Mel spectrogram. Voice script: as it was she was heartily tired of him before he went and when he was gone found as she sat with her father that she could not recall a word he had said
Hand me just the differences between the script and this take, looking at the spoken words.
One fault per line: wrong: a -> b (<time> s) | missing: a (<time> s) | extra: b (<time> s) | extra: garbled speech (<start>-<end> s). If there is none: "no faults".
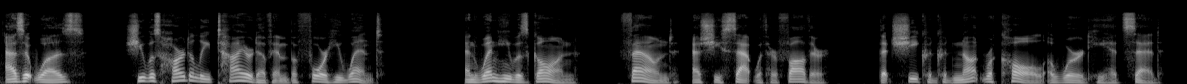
extra: could (9.3 s)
